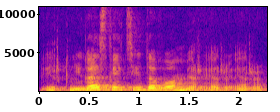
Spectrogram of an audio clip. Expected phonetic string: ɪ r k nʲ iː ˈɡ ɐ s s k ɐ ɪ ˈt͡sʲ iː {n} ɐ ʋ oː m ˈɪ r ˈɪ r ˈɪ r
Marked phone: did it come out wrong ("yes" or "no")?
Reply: yes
